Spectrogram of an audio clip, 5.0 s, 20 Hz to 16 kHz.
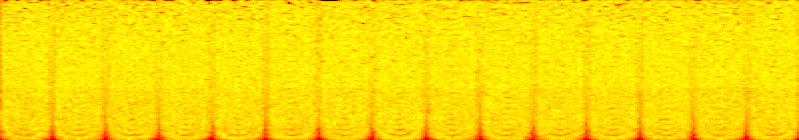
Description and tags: ind white noise flange
Independent channel stereo white noise created with Cool Edit 96. Flanger effect applied.
flanger, stereo, white, noise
